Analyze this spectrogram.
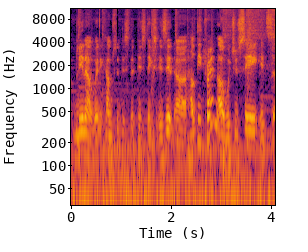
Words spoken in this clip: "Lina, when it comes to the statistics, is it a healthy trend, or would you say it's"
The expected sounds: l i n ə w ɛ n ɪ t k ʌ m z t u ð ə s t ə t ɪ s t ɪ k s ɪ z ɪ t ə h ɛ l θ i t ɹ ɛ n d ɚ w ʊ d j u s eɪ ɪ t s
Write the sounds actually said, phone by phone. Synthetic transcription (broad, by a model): l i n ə w ɛ n ɪ t k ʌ m s t u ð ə s t ə t ɪ s t ɪ k s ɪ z ɪ t ə h ɛ l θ i t ɹ ɛ n d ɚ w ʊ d j u s eɪ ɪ t s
